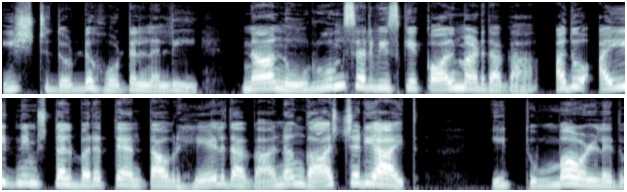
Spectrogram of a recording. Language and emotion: Kannada, surprised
